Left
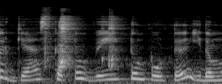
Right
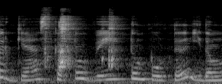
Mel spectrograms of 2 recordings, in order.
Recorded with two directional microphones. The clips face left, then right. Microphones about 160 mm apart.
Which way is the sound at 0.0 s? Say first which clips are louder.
Left 5 dB; 50° left (ahead or behind).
